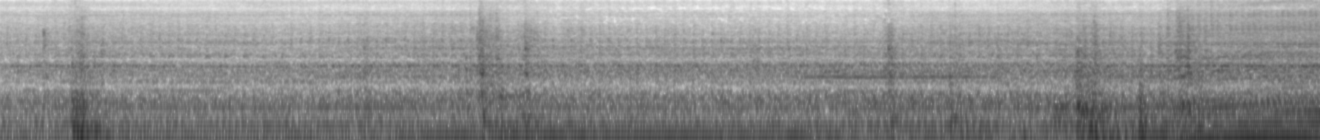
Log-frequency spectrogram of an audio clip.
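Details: Diesel garbage truck idling with a rough, uneven puffing and occasional sharp taps over the rumble; an exhaust leak is suspected.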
